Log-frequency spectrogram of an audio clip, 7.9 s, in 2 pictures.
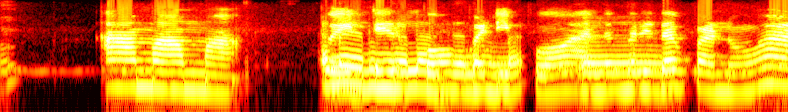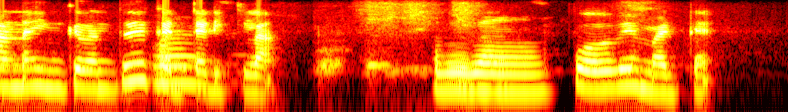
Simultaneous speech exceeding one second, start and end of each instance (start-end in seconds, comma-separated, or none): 1.6-3.5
